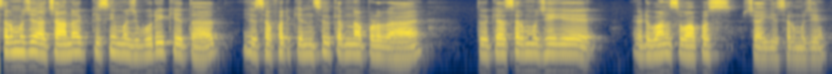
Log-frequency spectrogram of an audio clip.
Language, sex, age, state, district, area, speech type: Urdu, male, 18-30, Uttar Pradesh, Ghaziabad, urban, spontaneous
